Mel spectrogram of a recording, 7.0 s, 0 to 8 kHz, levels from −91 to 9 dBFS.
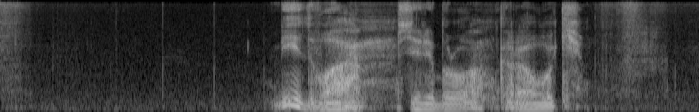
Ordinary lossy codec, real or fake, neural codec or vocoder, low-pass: none; real; none; 7.2 kHz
